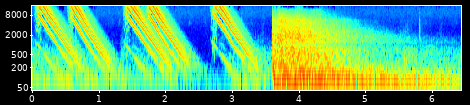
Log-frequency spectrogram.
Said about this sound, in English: That was a bigger bang than I expected. Her super weapon must have gone off inside her ship. Indeed, the Vampire Queen's vessel appears to have been swallowed by a spontaneously generated black hole.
